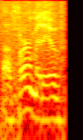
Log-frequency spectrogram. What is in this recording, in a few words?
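"affirmative", male; gearbox; bandit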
